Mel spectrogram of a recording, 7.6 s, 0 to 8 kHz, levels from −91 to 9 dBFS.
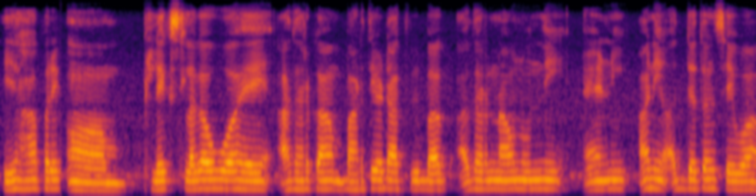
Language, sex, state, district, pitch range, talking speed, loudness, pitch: Hindi, male, Maharashtra, Pune, 120-130 Hz, 160 wpm, -17 LUFS, 125 Hz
